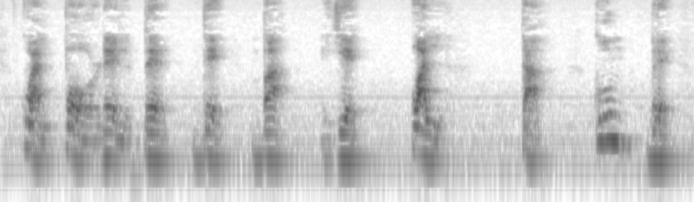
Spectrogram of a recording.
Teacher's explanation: A mí me ha parecido mejor juntar la O con la A y dejar la E suelta. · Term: sinalefa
